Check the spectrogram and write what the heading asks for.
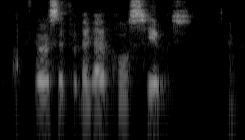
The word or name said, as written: silos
